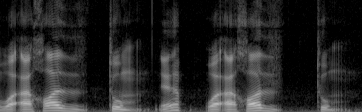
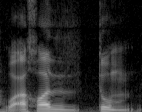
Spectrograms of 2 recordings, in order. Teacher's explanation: Kemudian wa akhadhtum, kita sebut wa akhadhtum, zal, pastikan kita baca itu zal pada makhrajnya wa akhadhtum, ya, wa akhadhtum. Letakkan makhraj huruf zal, iaitu hujung lidah diletakkan di hujung gigi lah.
